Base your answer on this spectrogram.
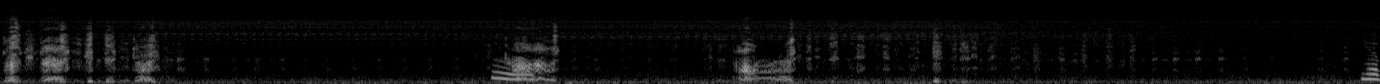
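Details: Zimbu, a tired happy rat terrier at play time with his sister Nalla, pants in soft breathy bursts broken by louder whining, growly outbursts, while a person calls him to get his toy.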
